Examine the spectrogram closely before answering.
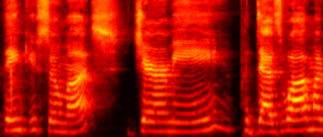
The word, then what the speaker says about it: Podeswa: And thank you so much, Jeremy Podeswa. Am I pronouncing it correctly?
